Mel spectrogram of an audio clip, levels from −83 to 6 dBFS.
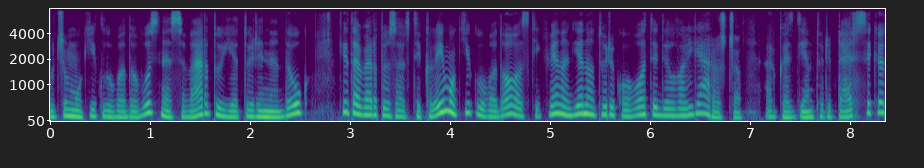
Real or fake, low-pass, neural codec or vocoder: fake; 7.2 kHz; codec, 24 kHz, 1.2 kbps, DualCodec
